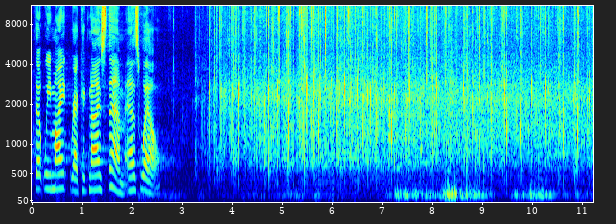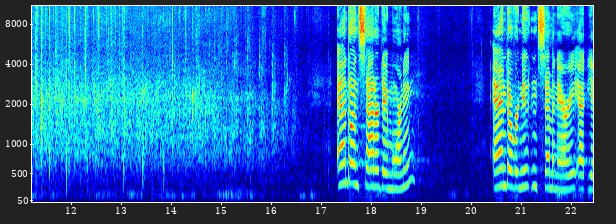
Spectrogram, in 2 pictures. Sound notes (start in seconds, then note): 3.7 audience applauds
